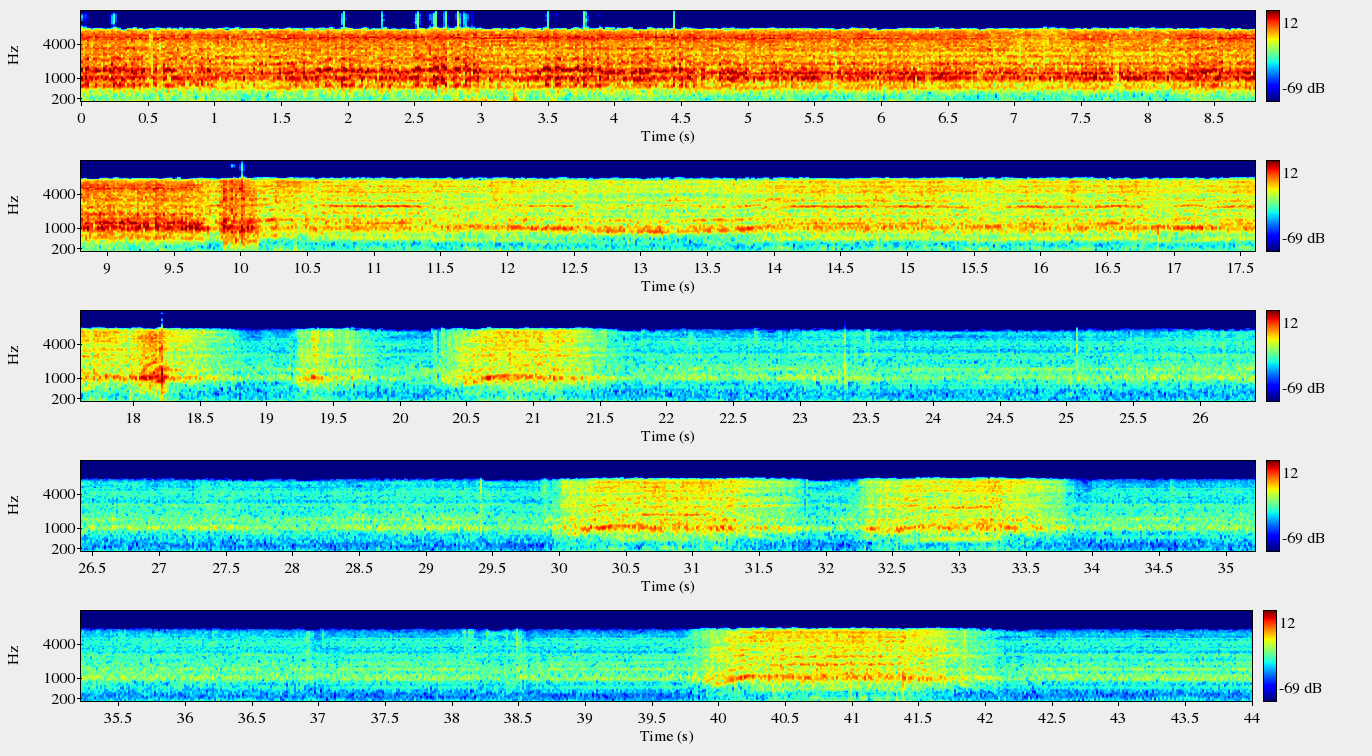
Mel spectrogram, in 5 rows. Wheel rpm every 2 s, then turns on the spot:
160, 160, 170, 160, 160, 160, 160, 160, 160, 60, 40, 20, 0, 20, 20, 90, 70, 20, 10, 10, 100, 0.
22-24 26-28 34-38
